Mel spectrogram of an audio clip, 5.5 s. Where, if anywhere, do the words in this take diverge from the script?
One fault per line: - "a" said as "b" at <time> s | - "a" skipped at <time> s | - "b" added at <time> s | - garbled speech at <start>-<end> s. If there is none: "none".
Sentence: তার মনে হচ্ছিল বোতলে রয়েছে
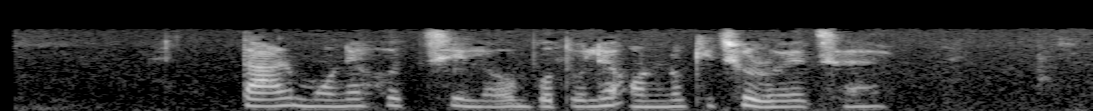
- "অন্য কিছু" added at 3.1 s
